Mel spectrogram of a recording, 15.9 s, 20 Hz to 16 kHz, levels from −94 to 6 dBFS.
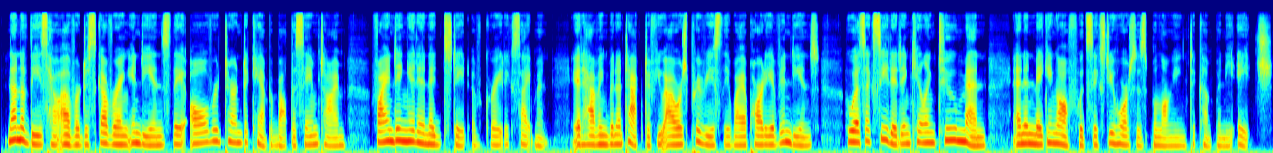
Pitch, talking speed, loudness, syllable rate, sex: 185 Hz, 205 wpm, -19 LUFS, 6.0 syllables/s, female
